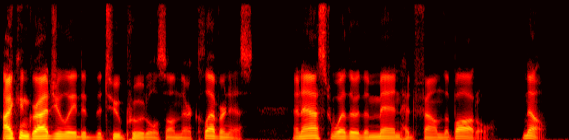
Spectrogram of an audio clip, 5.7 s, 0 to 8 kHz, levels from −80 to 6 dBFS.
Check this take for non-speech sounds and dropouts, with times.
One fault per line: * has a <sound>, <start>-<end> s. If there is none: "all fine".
all fine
